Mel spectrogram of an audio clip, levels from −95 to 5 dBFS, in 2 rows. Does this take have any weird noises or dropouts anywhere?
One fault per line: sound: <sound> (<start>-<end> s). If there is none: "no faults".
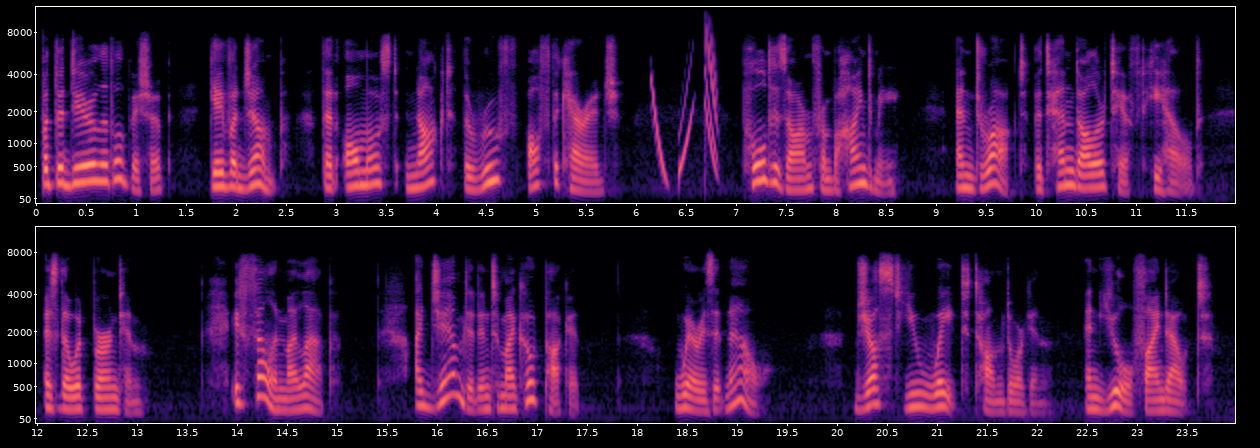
sound: chirp (6.1-6.8 s)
